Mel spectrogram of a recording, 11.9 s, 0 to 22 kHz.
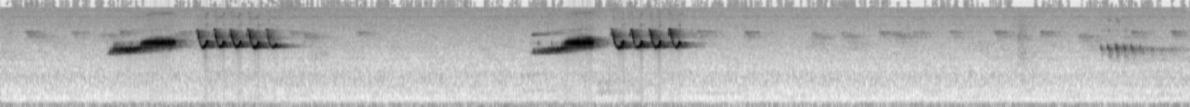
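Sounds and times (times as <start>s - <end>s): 
European greenfinch Chloris chloris calling: 1.1s - 3.1s, 5.3s - 7.1s, 10.9s - 11.8s.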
